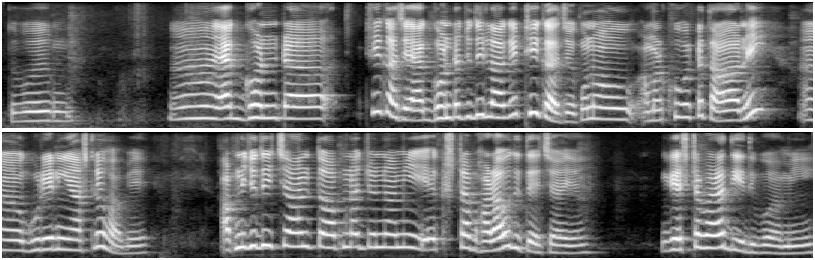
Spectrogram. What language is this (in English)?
Bangla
